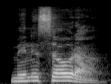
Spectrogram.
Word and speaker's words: Minnesota: Number 23. Minnesota. Min. So, the stress on the first syllable.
